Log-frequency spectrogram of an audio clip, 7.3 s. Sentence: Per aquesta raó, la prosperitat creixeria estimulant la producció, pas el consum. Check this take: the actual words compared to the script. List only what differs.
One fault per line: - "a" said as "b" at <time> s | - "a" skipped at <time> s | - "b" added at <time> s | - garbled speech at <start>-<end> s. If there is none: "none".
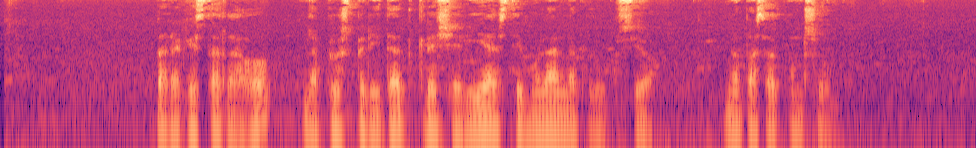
- "no" added at 5.5 s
